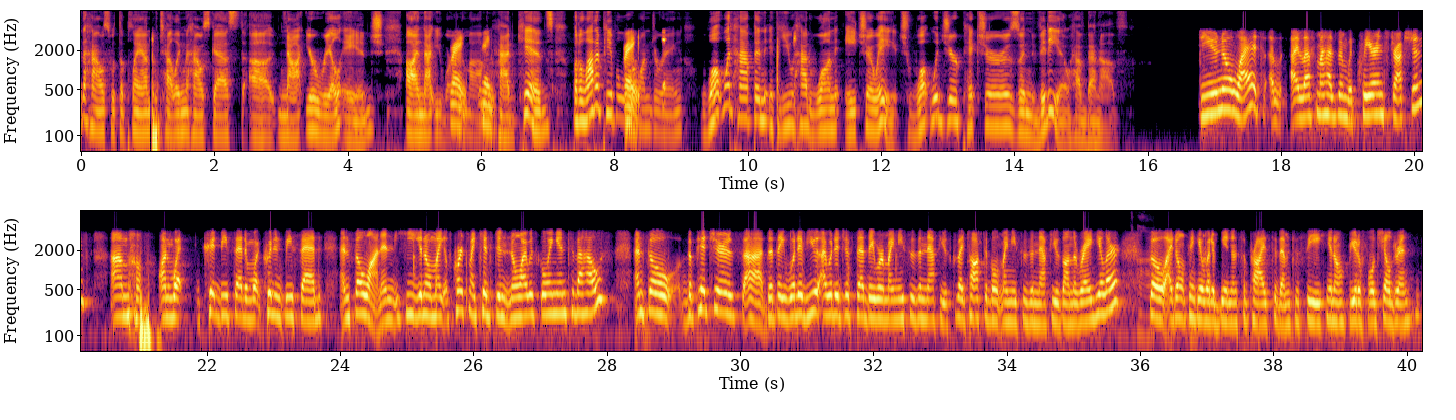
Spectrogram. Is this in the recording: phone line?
yes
